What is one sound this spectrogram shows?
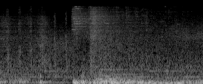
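A short whooshing dash rushes past.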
